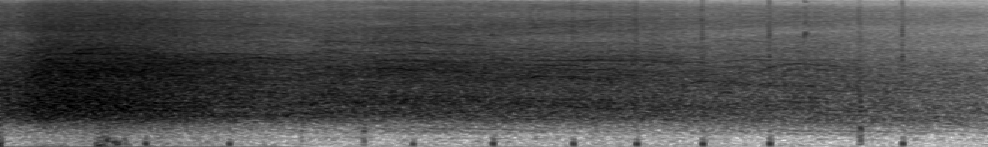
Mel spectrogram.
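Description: A basketball bounces on a hardwood floor with steady thuds.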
